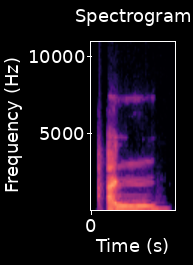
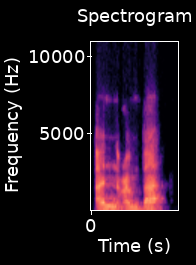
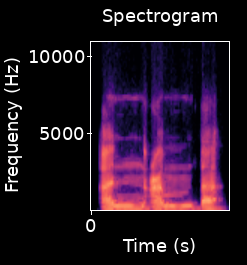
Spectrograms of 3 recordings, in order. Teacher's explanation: Jadi ketika huruf nun berharokat sukun maka agak dipanjangin dikit nih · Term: nun sukun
